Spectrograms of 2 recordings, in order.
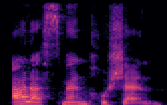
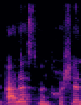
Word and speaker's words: à la semaine prochaine: In fact, none of the e's in à la semaine prochaine are actually pronounced.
